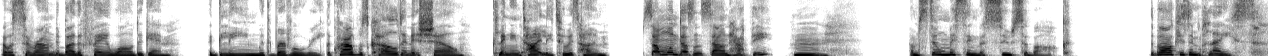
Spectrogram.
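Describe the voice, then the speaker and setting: A close, dry recording of a woman acting as a wry, curious heroine in a fantasy video game. She speaks in a measured, storylike way at a middling pitch, like a seasoned adventurer who casts spells. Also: no echo, natural voice. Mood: wry, musing. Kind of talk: video game character voice lines.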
